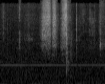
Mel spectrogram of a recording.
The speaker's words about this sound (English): I am shuffling cards. Shuffle.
